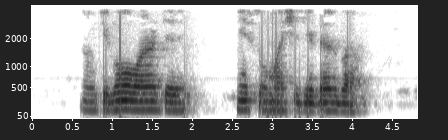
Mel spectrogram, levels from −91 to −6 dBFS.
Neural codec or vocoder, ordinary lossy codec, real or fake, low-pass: none; MP3, 32 kbps; real; 3.6 kHz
